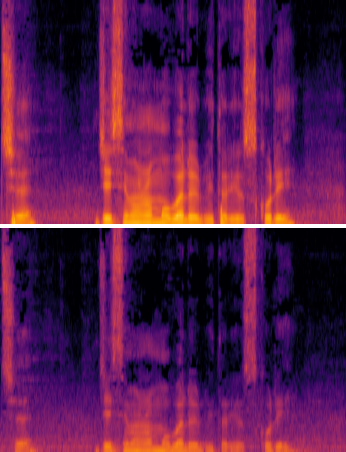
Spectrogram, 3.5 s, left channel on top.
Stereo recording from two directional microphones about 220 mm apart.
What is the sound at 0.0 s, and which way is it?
Speech, 35° left (ahead or behind).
